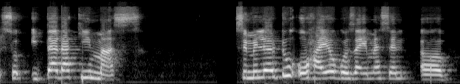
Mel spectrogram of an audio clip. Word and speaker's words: itadakimasu: For before eating or drinking, Itadakimasu. Here in English I have written SU, but it is not pronounced as su completely. The U is silent in there. So itadakimasu.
